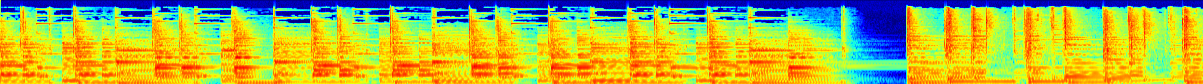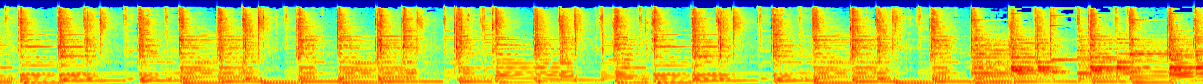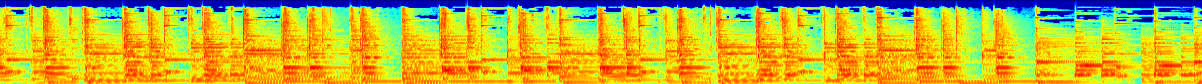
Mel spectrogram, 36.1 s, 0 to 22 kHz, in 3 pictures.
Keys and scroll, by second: 4.6 ctrl+=, 8.4 ctrl+0, 13.1 ctrl+=.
